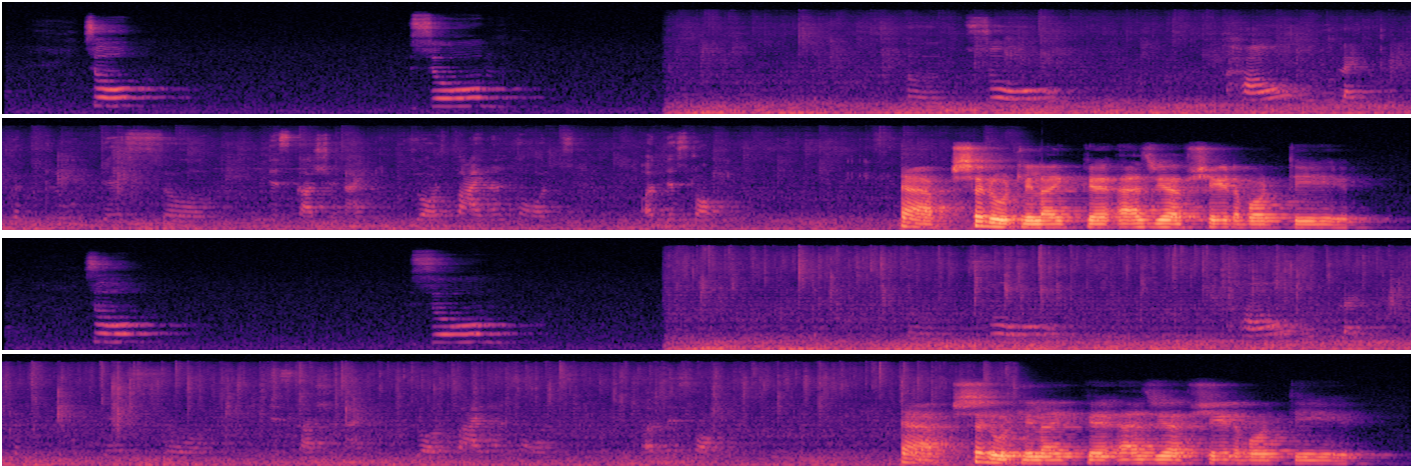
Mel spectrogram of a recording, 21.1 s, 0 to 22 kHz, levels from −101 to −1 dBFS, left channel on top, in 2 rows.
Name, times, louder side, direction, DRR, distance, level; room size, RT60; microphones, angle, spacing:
voice 1, 0.6-1.1 3.1-3.8 6.8-8.0 9.2-16.1 17.0-17.4, left 4 dB, 45° left, 5 dB, 1.5 m, -46 dB
sound 1, 4.9-18.2, right 2 dB, 50° right, 1.5 m, -45 dB
voice 2, 17.3-20.7, left 3 dB, 75° left, 7 dB, 0.8 m, -23 dB
13.0 x 9.8 x 5.1 m, 0.87 s
head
